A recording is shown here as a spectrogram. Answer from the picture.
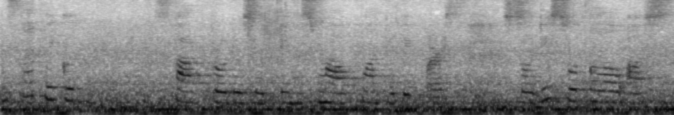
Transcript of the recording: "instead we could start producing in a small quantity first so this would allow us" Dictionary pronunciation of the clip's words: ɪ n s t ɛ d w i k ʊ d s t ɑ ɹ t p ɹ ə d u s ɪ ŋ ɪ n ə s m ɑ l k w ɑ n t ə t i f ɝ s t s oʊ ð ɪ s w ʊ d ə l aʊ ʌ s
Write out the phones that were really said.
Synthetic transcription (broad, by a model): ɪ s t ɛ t w i k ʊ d s t ɑ ɹ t p ɹ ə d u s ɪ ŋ ɪ n s m ɑ l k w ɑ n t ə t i p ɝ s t s oʊ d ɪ s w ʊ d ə l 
